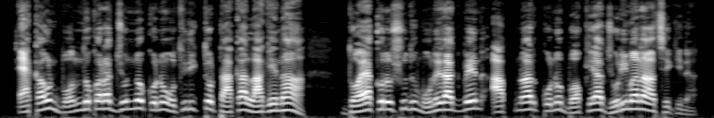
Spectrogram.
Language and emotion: Bengali, fearful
